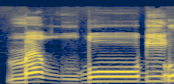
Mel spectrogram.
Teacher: huruf Gin itu dilafalkan dari tenggorokan paling atas dia mengalir suaranya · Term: ghain sukun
